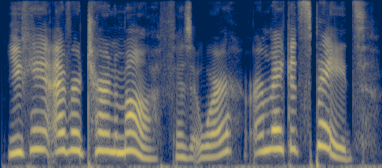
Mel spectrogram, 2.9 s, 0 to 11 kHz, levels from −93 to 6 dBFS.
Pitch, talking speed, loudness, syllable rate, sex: 295 Hz, 270 wpm, -17 LUFS, 6.2 syllables/s, female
